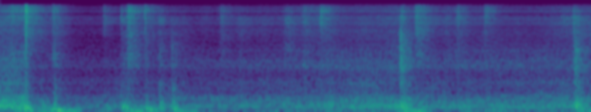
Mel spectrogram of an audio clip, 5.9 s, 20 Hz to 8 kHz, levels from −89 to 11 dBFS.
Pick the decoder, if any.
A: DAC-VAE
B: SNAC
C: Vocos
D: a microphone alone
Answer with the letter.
A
